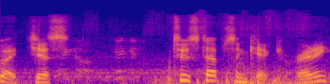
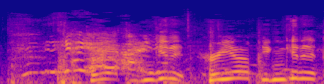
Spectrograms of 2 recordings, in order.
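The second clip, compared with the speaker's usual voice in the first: excited cheering; 11 semitones higher than usual. Real, not acted. Urging child to chase ball.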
